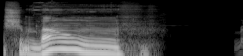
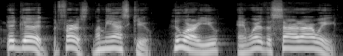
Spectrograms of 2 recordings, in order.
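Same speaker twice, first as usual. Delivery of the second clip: a lively game character asking questions; high character voice; 6 semitones higher than usual. Acted. Voicing character Jerry.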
